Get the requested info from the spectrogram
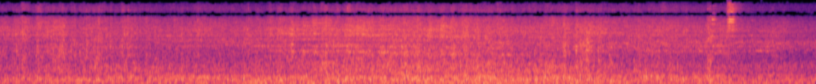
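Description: Freight train cars rolling past close by at a grade crossing: tank cars, boxcars and covered hoppers giving a steady rumble of wheels on the rails, loudest mid-way and easing off near the end as the last car goes by.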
